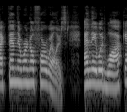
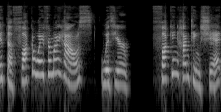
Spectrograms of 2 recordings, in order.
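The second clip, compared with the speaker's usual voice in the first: mock furious, angry yelling outburst; 3 semitones higher than usual. Retelling chasing hunters away from the house: retelling own angry yell. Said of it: "I just started yelling and clapping my hands".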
